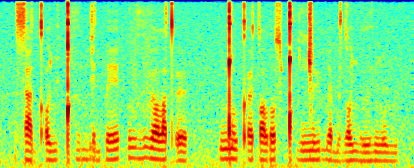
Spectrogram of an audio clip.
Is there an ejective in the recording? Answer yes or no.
yes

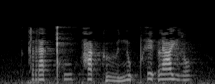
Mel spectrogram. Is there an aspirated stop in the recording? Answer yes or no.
yes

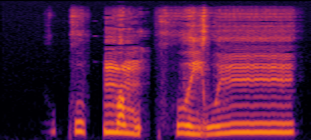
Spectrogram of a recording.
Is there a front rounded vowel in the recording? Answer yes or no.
yes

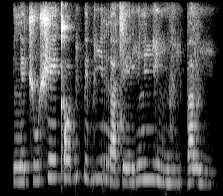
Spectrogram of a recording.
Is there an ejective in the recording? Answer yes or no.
yes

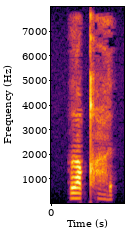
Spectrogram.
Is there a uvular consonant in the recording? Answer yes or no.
yes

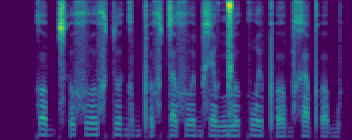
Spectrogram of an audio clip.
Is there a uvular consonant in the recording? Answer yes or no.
no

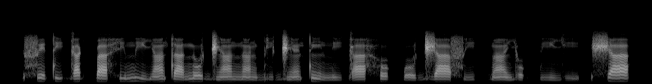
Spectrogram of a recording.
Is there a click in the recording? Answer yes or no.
no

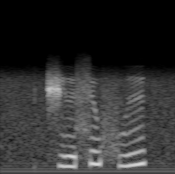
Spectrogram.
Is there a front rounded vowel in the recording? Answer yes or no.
yes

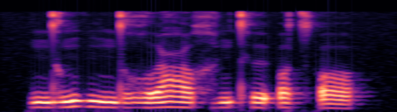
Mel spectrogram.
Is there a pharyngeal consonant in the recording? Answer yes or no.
yes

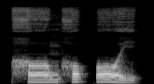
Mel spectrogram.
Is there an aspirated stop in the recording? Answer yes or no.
no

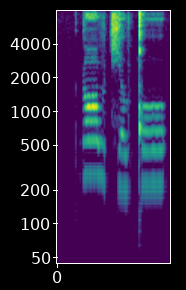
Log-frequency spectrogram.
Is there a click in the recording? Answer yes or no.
yes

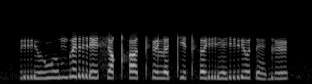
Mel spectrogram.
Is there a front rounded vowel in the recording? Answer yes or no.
yes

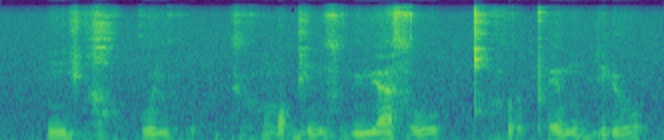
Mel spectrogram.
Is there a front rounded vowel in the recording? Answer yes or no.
no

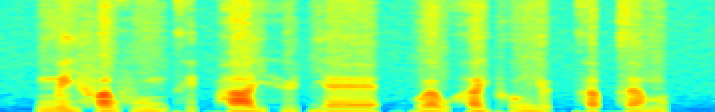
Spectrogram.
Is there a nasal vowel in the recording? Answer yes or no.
no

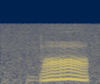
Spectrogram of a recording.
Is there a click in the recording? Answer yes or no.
no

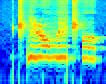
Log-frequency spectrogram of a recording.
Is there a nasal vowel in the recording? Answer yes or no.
no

